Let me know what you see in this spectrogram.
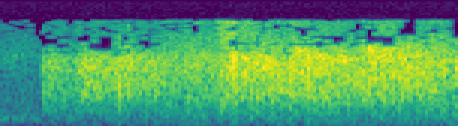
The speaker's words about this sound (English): I didn't expect applause, but it's appreciated.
